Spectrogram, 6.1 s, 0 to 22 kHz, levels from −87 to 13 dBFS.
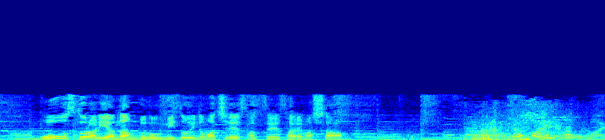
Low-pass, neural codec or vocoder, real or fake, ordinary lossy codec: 7.2 kHz; none; real; MP3, 32 kbps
